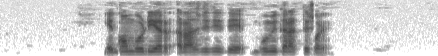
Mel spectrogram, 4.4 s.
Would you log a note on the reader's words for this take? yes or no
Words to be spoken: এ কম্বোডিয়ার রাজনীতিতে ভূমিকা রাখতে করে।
no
